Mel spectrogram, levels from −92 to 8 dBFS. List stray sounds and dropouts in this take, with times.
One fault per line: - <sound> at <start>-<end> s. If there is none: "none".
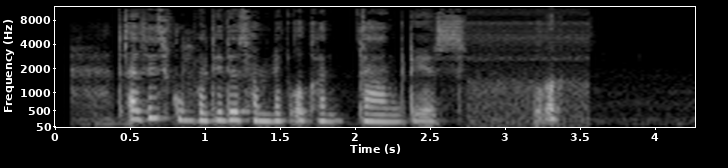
- laugh at 3.2-3.4 s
